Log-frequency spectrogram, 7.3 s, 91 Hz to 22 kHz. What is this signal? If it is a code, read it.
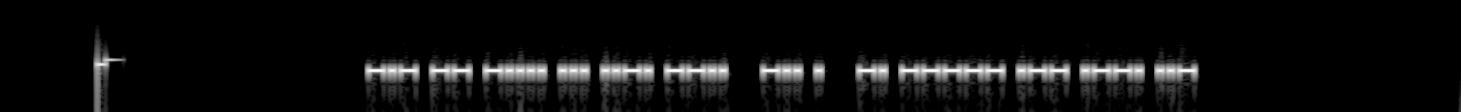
Morse code, heard as a keyed tone, about 43 wpm, 700 Hz. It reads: KM6SFZ DE N0WPU
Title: USA Callsign DE Callsign 45wpm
